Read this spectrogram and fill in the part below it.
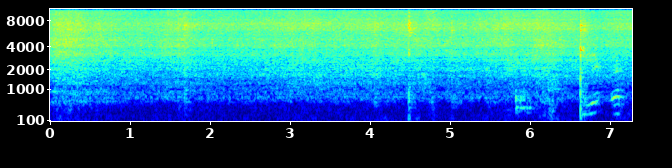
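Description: Crushed chalta fruit frying in oil with mustard seeds, a strong steady hiss and sizzle close by, with a couple of brief knocks from stirring and no talking.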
